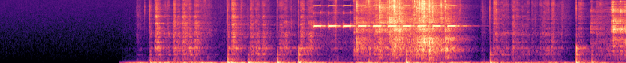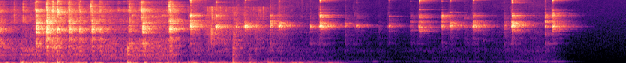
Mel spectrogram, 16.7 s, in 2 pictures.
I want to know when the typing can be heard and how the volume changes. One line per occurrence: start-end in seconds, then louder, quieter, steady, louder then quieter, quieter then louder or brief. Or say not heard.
7.8-15.8 quieter.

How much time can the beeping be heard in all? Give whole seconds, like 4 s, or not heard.
2 s.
